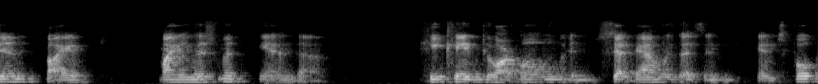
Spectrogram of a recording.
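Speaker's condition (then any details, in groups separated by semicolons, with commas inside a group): Parkinson's disease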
